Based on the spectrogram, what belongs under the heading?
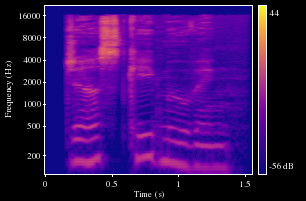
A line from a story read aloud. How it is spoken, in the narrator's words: Grimfang replied calmly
